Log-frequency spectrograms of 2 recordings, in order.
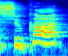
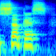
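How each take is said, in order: First: The word ends with a t sound. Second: The word ends with an s sound.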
